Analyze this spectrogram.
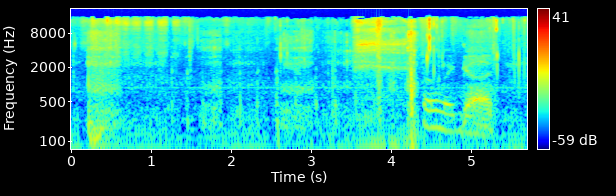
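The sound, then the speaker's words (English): A domestic cat purrs loudly and steadily, a continuous low rumbling vibration that holds throughout with slight swells in strength. “You're listening to Marky, the loudest purrer in the Los Angeles County area.”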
